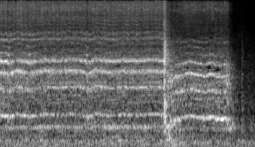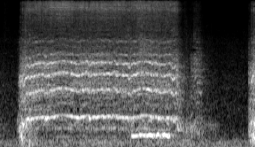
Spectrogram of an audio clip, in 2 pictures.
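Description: Electric drive motor and gearbox of a child's battery-powered ride-on toy Jeep whining steadily as it drives. The whine stops for about half a second around three seconds in, spins up again, and cuts off near the end. There is a single click just after two seconds.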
